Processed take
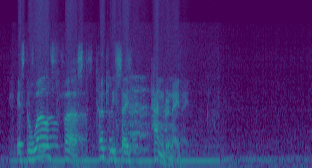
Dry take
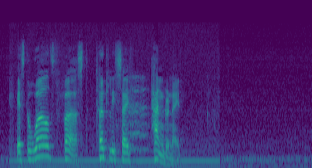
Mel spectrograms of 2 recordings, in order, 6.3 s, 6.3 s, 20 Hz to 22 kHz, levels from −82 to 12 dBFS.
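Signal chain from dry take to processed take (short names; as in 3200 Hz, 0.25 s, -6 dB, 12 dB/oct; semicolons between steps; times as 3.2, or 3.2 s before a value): compressor 5:1, threshold -28 dBFS, peak gain reduction 10 dB; transient shaper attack -8 dB, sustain +3 dB; modulation noise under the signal 15 dB; on a send: echo 0.193 s -12.5 dB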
